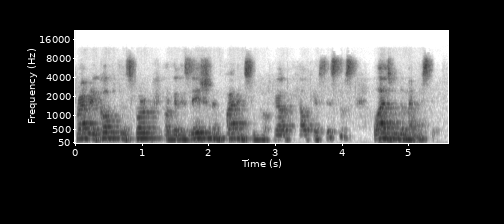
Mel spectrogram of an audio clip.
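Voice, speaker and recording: A man with a high pitch talks at a fairly quick pace with ordinary pitch variation. Room echo is audible. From Croatia. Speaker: politician. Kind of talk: welcome address. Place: office. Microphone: webcam.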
